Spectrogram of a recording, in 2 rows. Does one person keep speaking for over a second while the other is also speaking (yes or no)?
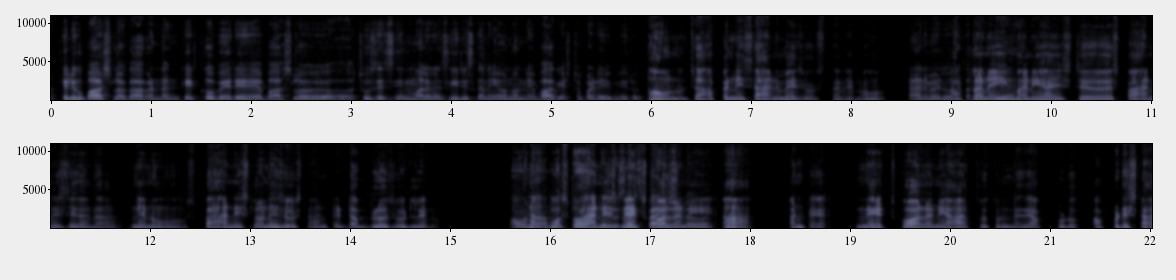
yes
